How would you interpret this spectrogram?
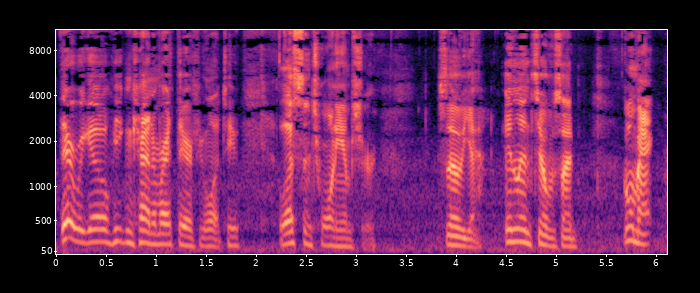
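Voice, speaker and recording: Young guy with a slightly high voice, hyped and slangy, filming himself micro fishing a marsh at night. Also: lively intonation, brisk, fairly bright tone. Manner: enthusiastic, chatty, slangy. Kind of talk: casual outdoor vlog narration. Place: tidal marsh at night, outdoors.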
